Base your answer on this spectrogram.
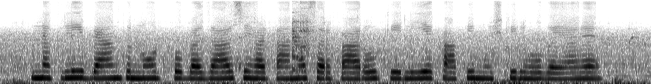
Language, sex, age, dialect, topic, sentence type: Hindi, female, 18-24, Marwari Dhudhari, banking, statement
